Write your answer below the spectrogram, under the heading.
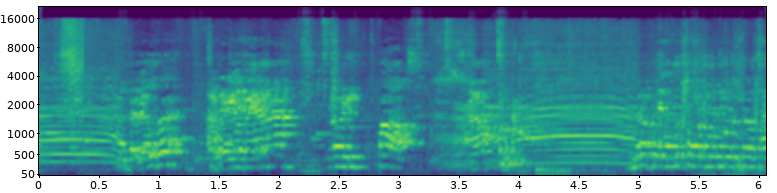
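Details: Cattle being loaded onto a vehicle for Qurban in 2024, giving long, loud, harmonic moos, one at the start and a sustained, slightly falling one near the end, with shorter bellows and clattering between.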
